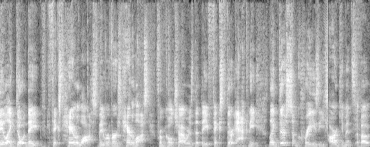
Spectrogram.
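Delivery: plain reading voice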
